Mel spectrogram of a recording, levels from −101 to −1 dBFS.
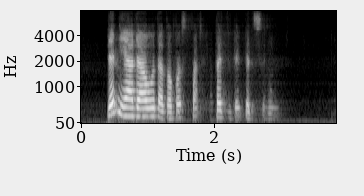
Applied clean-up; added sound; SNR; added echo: neural mask model DeepFilterNet 3.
